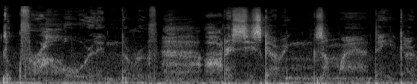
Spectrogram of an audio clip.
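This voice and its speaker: Whispering British man, ASMR gamer. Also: normal speed. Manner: muttering to himself, thinking aloud. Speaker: gaming streamer. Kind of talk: whispered ASMR game commentary.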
